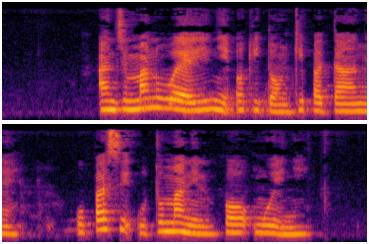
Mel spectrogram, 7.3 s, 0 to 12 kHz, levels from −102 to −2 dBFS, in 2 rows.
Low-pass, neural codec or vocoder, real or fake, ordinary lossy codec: 9.9 kHz; none; real; MP3, 48 kbps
